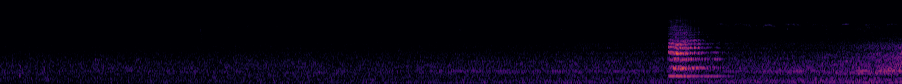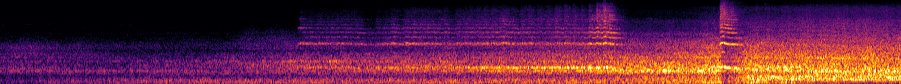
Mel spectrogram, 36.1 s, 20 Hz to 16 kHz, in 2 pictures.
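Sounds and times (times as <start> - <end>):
freight train rumble: 12.8 - 36.0
locomotive horn blast: 13.4 - 14.7, 23.8 - 30.8, 31.8 - 33.4.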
